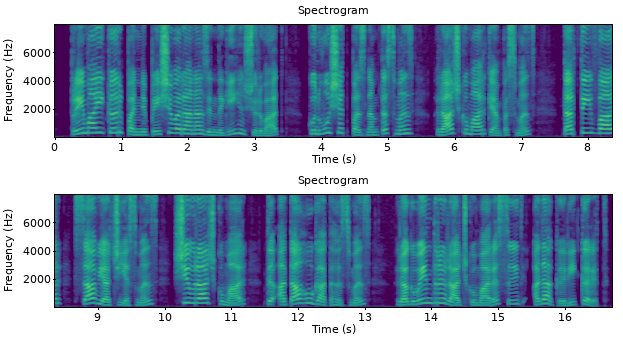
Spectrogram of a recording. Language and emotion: Kashmiri, neutral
